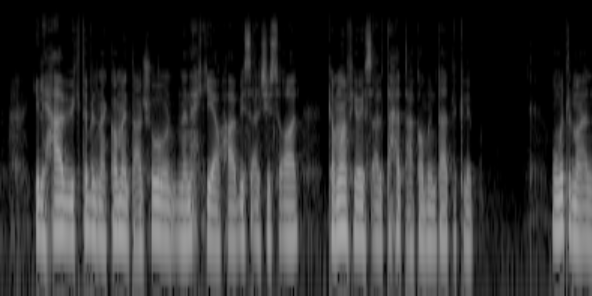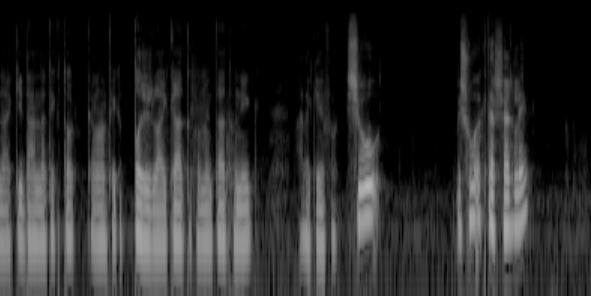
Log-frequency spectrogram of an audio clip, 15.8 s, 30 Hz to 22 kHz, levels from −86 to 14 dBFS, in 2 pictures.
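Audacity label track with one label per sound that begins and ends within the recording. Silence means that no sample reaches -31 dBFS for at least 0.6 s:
7.370000	11.200000	sound
11.970000	12.870000	sound
14.010000	14.890000	sound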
